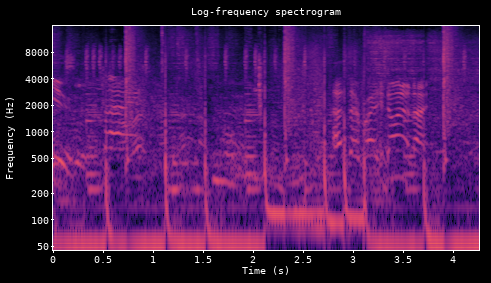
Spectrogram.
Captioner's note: lips smooching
